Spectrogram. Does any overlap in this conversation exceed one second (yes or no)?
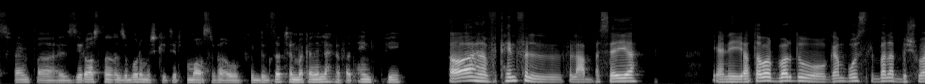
no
